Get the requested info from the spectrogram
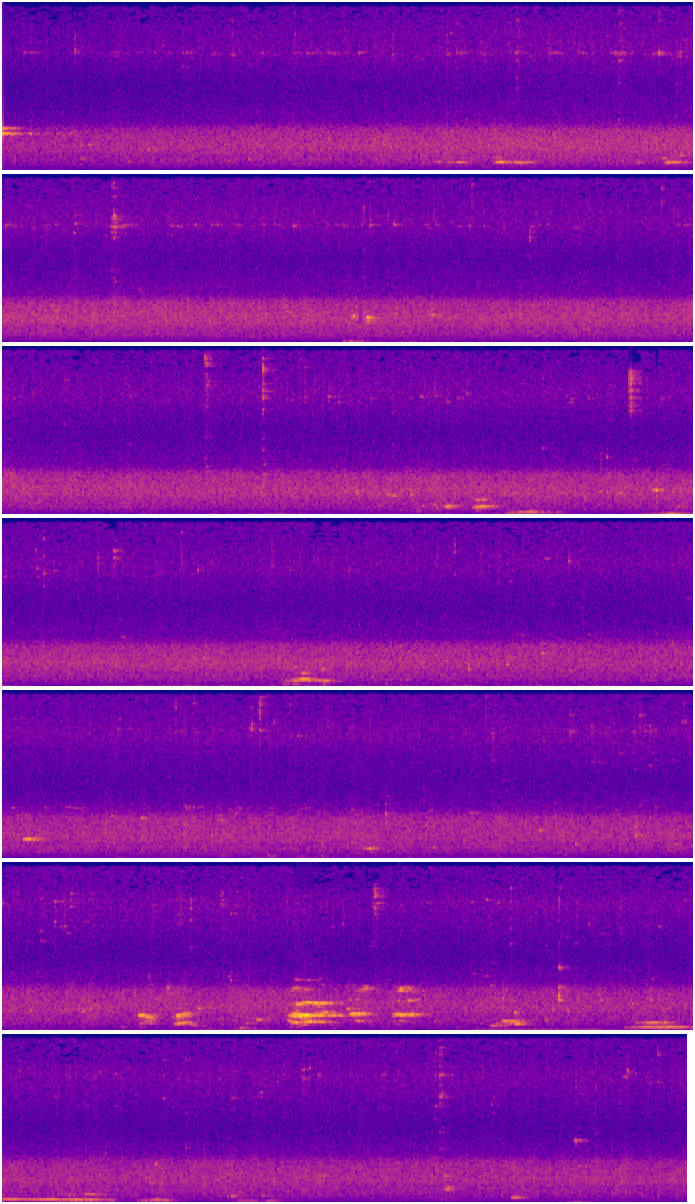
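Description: Steady rain hiss, with wind rumbling on the microphone at times and scattered short distant calls, a few louder ones clustered near the end.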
